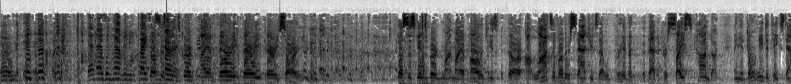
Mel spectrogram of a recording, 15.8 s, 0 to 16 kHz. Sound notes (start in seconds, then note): 2.8 laughter; 5.8 laughter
